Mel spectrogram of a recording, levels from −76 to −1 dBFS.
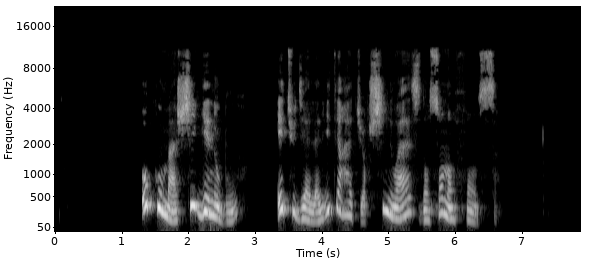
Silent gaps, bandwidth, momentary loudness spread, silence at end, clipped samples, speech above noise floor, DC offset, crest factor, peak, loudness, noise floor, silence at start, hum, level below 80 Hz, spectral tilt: none; 11.5 kHz; 11 LU; 1.3 s; under 0.1%; over 69 dB; under 0.1%; 18 dB; -4 dBFS; -21 LUFS; under -90 dBFS; 1.3 s; none; -70 dBFS; -4 dB/octave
